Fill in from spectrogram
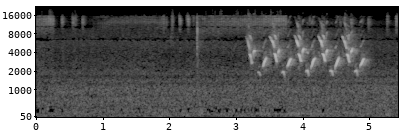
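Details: Carolina wren calling from a treetop on a park hiking trail: after a quiet stretch with faint high ticks, a rapid run of repeated rolling whistled phrases bursts in at mid-clip and continues to near the end.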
